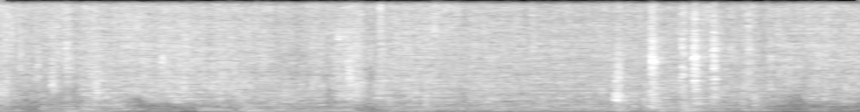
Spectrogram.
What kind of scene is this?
kitchen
